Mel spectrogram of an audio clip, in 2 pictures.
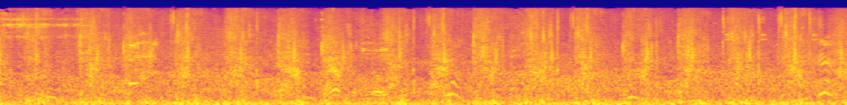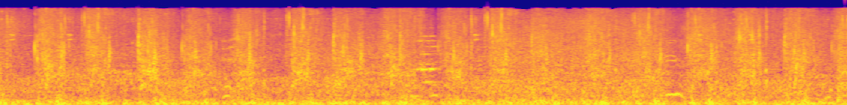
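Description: Game weapons fire in rapid bursts.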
